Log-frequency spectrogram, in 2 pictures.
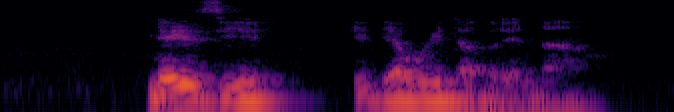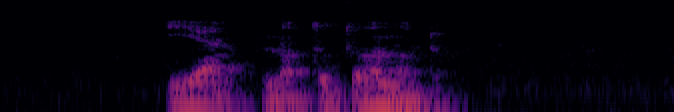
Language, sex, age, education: Igbo, male, 30-45, tertiary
